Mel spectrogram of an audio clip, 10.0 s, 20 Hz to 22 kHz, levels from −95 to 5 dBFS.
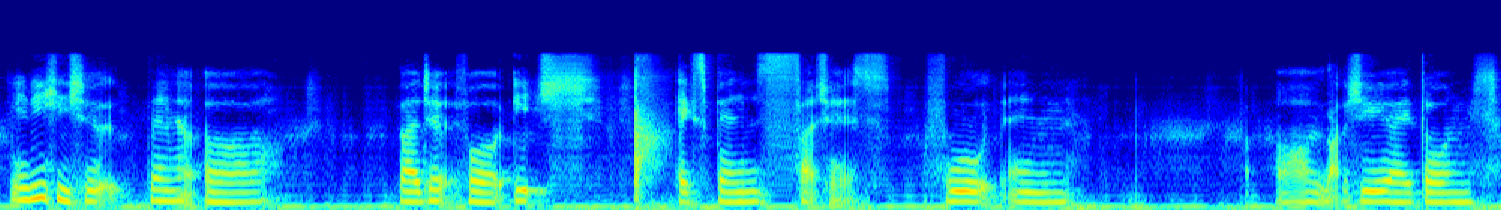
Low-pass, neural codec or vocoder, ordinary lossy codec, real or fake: none; codec, 16 kHz, 1 kbps, FreqCodec, larger model; none; fake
